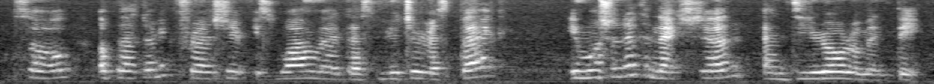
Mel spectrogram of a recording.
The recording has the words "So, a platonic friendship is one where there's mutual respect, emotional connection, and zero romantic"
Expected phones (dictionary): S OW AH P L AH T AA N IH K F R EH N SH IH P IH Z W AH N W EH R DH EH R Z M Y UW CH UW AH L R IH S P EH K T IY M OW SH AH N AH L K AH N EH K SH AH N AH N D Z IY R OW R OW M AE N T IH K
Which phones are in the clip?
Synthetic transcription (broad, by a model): S OW AH P L AH T AA N IH K F R EH N SH IH P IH S W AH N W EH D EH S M Y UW CH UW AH R IH S P EH K T IY M OW SH AH N AH L K AH N EH K SH AH N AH N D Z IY R OW R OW M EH N T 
